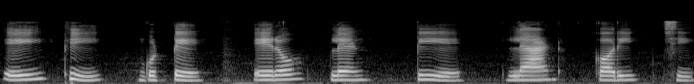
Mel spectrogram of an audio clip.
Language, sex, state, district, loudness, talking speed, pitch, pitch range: Odia, female, Odisha, Khordha, -18 LUFS, 50 wpm, 205 Hz, 200-220 Hz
